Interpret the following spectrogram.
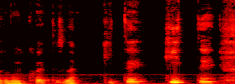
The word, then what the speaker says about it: quitter: Quitter, quitter. So a Q and a U is a que in French.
